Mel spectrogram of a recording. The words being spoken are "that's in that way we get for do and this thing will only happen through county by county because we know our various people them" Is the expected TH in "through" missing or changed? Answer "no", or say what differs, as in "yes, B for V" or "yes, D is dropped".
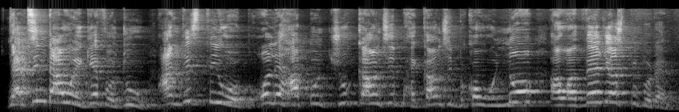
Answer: yes, T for TH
